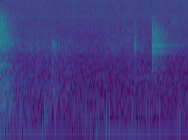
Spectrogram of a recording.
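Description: Footsteps thud softly on a wooden stage floor.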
